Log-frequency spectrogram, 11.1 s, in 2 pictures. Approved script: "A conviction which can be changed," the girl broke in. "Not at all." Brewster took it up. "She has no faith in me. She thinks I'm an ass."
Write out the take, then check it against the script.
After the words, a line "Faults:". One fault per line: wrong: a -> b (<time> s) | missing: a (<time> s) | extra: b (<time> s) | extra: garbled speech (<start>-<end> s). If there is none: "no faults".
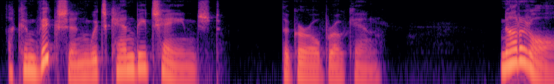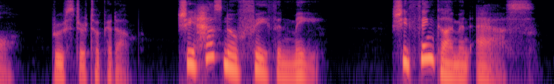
"A conviction which can be changed," the girl broke in. "Not at all." Brewster took it up. "She has no faith in me. She think I'm an ass."
Faults:
wrong: thinks -> think (9.6 s)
